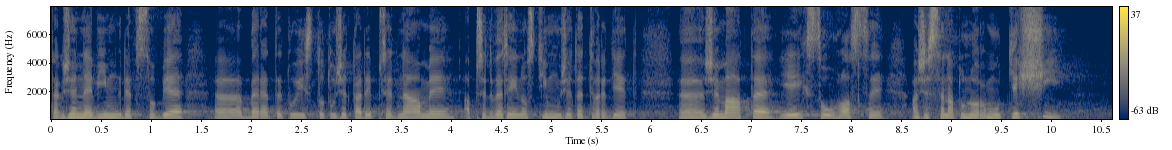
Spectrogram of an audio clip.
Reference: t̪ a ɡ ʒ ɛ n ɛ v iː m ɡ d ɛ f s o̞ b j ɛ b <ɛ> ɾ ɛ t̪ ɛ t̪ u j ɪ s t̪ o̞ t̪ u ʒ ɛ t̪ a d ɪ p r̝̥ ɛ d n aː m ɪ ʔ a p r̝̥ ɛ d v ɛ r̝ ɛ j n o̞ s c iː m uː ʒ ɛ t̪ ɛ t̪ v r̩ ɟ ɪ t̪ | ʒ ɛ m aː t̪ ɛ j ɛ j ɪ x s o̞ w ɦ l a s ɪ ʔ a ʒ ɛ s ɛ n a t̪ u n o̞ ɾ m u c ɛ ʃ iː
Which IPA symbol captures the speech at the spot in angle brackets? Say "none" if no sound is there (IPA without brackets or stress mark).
ɛ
